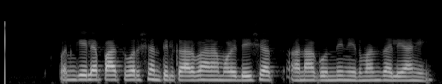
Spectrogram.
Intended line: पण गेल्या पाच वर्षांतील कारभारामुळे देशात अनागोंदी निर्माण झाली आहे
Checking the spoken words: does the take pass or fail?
pass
